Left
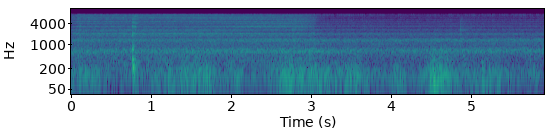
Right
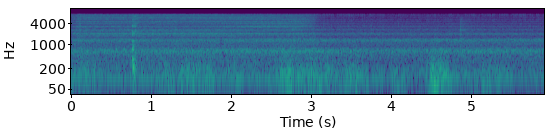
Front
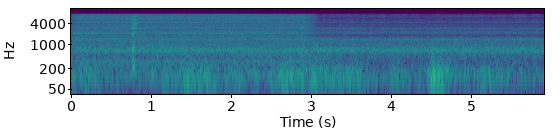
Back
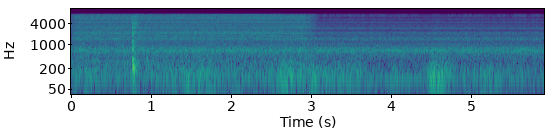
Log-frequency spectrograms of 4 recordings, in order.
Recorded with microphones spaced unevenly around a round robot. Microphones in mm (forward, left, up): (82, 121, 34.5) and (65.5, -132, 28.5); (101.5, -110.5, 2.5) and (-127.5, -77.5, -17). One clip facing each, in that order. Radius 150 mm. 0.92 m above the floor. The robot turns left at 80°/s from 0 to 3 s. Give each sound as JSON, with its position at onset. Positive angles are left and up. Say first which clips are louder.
{"t": 0.8, "sound": "a thud", "louder": "left 1 dB, back 11 dB", "azimuth_deg": 170}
